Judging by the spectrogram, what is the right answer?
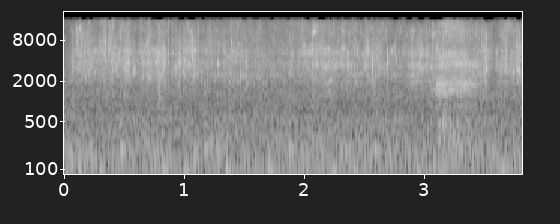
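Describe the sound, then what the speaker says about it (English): Milk pouring into a massive bowl of Fruity Pebbles cereal, a steady close liquid trickle and splash that runs without pause and swells slightly near the end, with no talking. "I'm gonna start pouring the milk in"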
